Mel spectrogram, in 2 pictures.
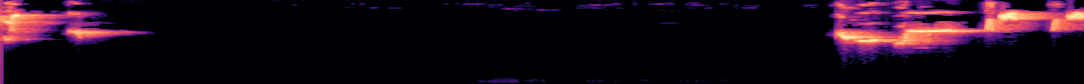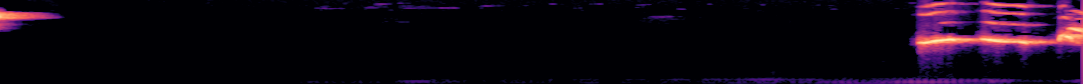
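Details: Song of the orange-headed thrush, used as a lure to get birds singing: short phrases of mixed warbled and whistled notes, including a climbing series of high whistles, spaced by long silent gaps of several seconds.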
